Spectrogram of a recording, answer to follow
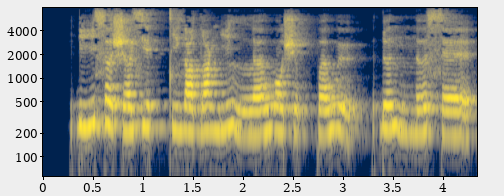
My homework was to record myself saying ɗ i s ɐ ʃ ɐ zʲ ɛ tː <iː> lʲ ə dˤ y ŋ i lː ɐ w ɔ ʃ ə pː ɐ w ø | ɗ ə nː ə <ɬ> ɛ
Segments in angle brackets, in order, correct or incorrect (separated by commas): incorrect, incorrect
